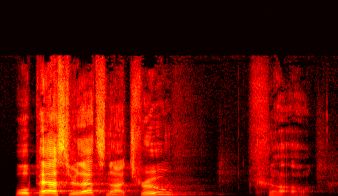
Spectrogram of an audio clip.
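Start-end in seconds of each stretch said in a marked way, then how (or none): 0.2-1.8 very loud, big, booming voice filling the room. Telling a joke about a choir member answering the pastor: booming voice Bob. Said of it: "Booming voice Bob".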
